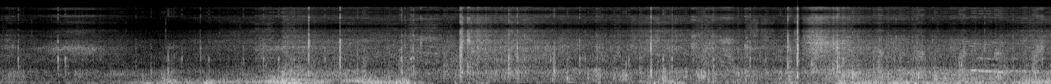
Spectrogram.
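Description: Ice hockey play heard from a skater's camera: skate blades scraping and rumbling on the ice, louder from about three seconds in, with sharp clacks of sticks and puck, the strongest two near the middle and about eight seconds in.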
